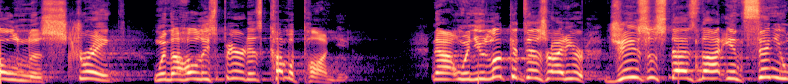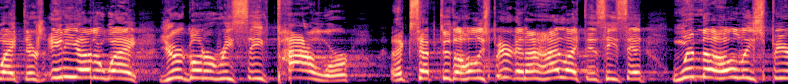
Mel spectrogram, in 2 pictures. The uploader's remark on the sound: Recorded live during our Sunday morning service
